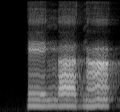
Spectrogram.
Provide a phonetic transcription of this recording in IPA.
e ŋ ɐː d ɾ ɐ̃

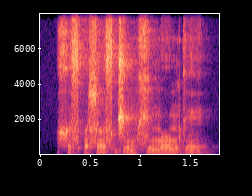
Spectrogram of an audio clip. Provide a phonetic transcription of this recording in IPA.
x ɤ s ʔ ɤ ɬ ɤː s d͡ʒ ɯː m x i m oː m k eː

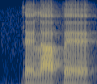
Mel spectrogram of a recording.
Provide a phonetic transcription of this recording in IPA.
ɾ ɛ l a p ɛ

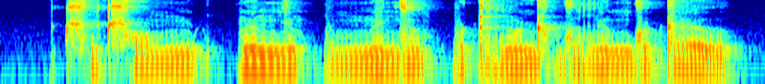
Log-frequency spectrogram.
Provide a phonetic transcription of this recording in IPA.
t͡ʃʰ ʏ t͡ʃʰ ɔ mː œ ʈ pː œ̃ ŋ ɡ ɛ̃ pː ɔ mː ɛ̃ n z ɔ̃ pː ɔ ʈ r õ ɖ o ɡ o r ə̃ ʊ̯ ŋ ɡ o ʈ œ ʊ̯

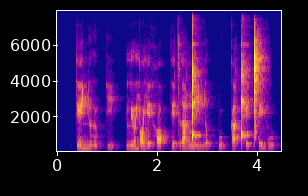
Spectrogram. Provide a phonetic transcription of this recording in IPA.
k e ɲ ɯ ð ɯ kː i | lʲ ɤ j ɔ j e h ɔ kː e d r a ŋ͡ǃ i ɲ ɤ pː u kː a ǃʰ e ǀʰ e j u

